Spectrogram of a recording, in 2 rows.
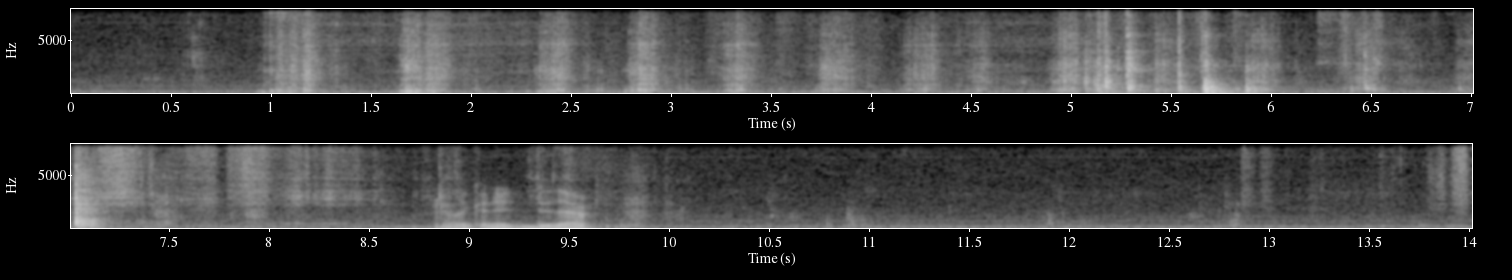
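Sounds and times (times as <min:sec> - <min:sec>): crispbread crunching and chewing: 0:00.6 - 0:07.7, 0:09.4 - 0:11.0.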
